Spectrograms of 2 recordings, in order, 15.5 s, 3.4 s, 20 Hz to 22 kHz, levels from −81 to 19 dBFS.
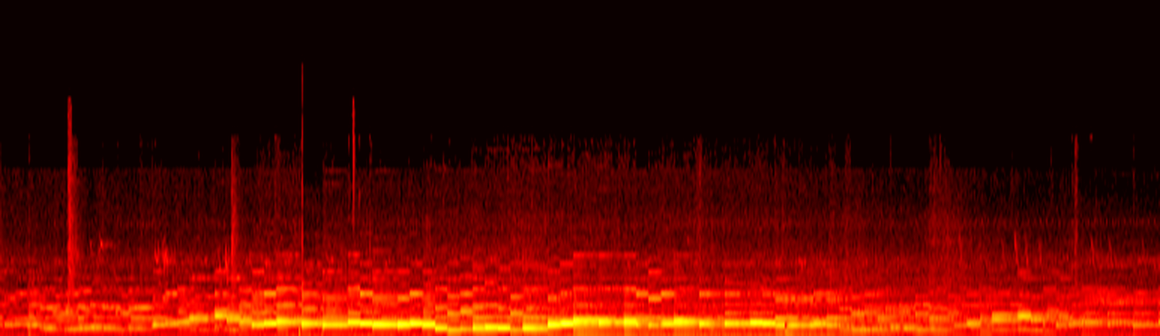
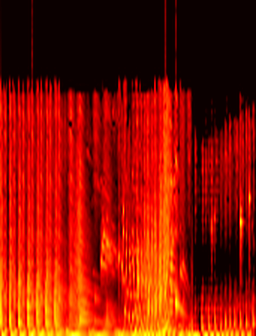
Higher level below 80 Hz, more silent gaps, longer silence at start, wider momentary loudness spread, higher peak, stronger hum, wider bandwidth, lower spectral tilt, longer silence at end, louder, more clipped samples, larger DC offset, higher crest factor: second, -58 dBFS vs -30 dBFS; neither; about the same, 0 s vs 0 s; first, 18 LU vs 7 LU; about the same, -2 dBFS vs 0 dBFS; neither; second, 11.5 kHz vs 17.5 kHz; second, -3.5 dB/octave vs -5 dB/octave; about the same, 0 s vs 0 s; about the same, -15 LUFS vs -13 LUFS; neither; neither; about the same, 14 dB vs 14 dB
